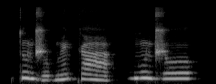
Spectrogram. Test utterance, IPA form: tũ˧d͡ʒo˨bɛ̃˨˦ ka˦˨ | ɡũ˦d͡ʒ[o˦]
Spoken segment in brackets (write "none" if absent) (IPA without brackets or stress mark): o˦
